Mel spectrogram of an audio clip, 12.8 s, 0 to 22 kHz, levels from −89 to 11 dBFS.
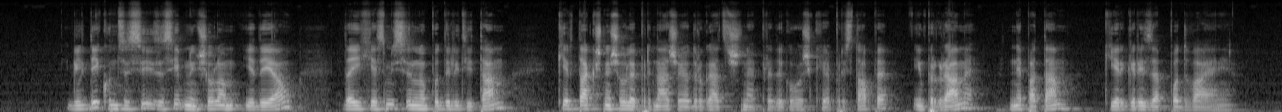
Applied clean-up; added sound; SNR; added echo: none; none; none; none.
